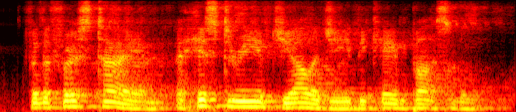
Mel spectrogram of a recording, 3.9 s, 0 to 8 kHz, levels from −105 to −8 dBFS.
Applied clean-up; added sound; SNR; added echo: neural separator model SepFormer DNS4.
